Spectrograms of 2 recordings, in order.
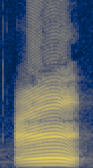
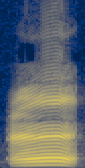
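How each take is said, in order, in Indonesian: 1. Sebagian bunyinya keluar melalui hidung. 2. Sebagian bunyinya keluar melalui hidung.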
